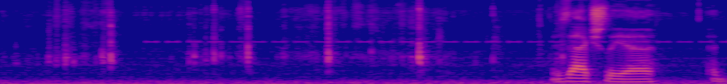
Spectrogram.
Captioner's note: beeping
